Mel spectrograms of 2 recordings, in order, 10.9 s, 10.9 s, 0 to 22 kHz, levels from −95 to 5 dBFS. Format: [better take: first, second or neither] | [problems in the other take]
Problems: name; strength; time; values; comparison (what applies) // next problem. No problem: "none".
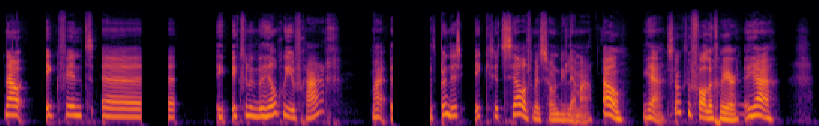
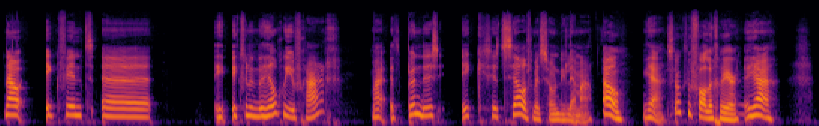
second | audio freezing; at 2 s and at 5 s for 0.5 s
